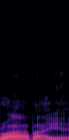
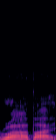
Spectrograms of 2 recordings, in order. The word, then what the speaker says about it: 랍비: 우리말로 그냥 한 거니까 비슷한게만 생각하시면 돼요.에 히브리 사람들이 하는 그 우리 말론 랍비여 그러는데 사실은 랍비가 아니고 라바이에 이렇게 나와요. 라바이 이렇게 나오죠.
